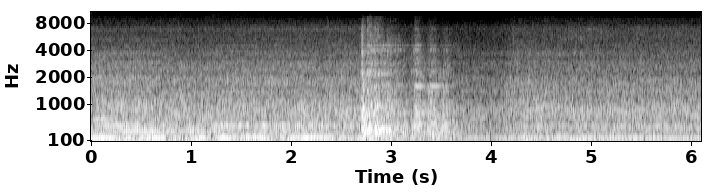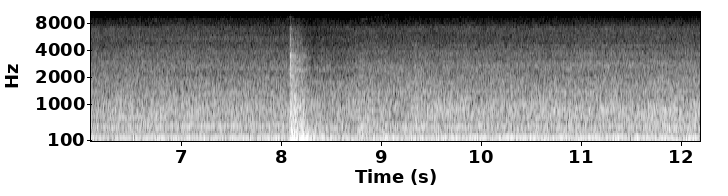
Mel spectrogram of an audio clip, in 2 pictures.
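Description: Hitachi ZX350LCH-6 demolition excavator's Isuzu diesel engine running under hydraulic load as the boom and stick move, a steady hum throughout. Two sharp clunks cut through, one about a quarter of the way in and one about two-thirds in.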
